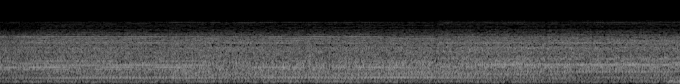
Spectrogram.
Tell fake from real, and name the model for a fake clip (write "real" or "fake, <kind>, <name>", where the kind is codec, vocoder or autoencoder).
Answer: real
